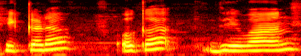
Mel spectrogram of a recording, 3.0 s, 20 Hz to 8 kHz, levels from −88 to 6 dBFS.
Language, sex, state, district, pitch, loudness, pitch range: Telugu, female, Andhra Pradesh, Annamaya, 250 Hz, -14 LUFS, 225-280 Hz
